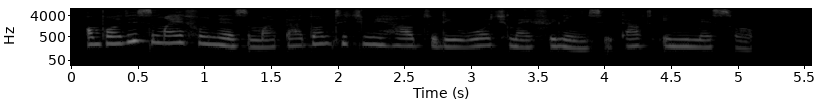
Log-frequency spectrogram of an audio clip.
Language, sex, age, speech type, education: Nigerian Pidgin, female, 15-29, spontaneous, tertiary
